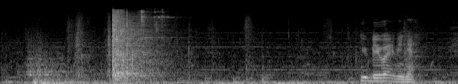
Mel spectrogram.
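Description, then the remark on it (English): In a scene from The Bourne Ultimatum, a single heavy stamp lands with a sharp, crunching thud as Bourne smashes a police radio that a cop has put on a bathroom floor; moments later a short, strained voice sound rises briefly over low background rumble. “Bourne stamps on it.”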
